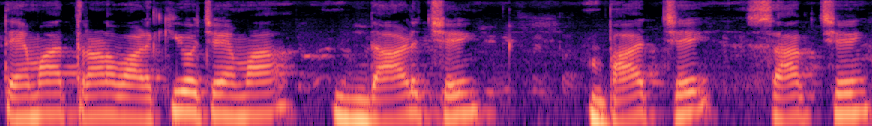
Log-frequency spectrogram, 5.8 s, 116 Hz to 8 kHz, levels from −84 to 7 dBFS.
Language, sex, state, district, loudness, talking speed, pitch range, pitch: Gujarati, male, Gujarat, Gandhinagar, -13 LUFS, 115 wpm, 160-180 Hz, 170 Hz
